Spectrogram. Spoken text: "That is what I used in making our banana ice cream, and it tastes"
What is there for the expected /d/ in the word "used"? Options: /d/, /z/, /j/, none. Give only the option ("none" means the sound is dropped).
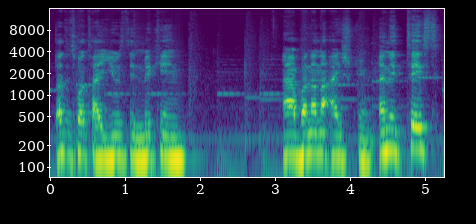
/d/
